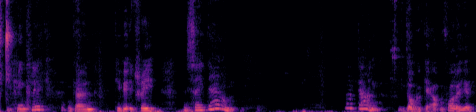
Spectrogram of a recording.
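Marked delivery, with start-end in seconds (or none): 3.0-5.7 high, cheerful "Down. Well done."; happy praise. Shown as a demonstration. Trainer praising the dog after it lies down, high and happy. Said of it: "it's all happy and all nice".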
